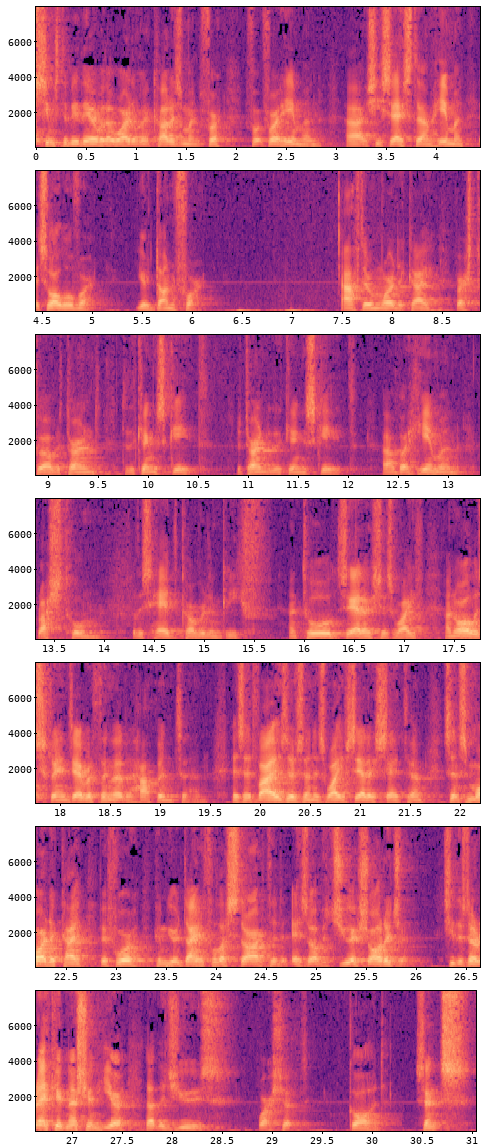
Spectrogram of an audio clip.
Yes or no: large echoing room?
yes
